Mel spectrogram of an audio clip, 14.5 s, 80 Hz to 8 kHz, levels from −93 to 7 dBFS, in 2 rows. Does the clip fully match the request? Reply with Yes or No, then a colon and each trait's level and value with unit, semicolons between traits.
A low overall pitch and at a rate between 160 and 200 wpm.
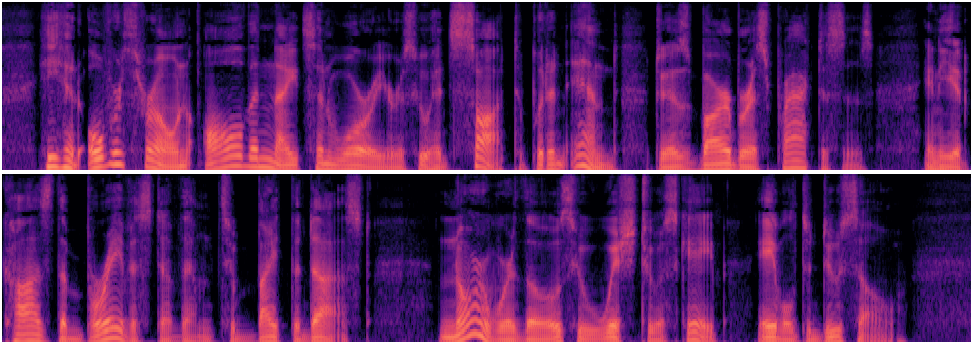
Yes: very low, 85 Hz; average, 175 wpm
